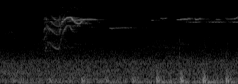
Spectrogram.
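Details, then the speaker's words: Car raised, wheel off the ground and rocked: soft dull knocks about four a second from play in a worn lower ball joint, which can cause drifting, tyre wear and misalignment; joint replaced with a removal kit. "the lower ball joint in this case theot told me I just about got away with it tiny movement it can cause you to kind of drift a bit when you're driving"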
